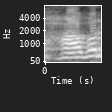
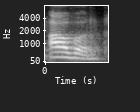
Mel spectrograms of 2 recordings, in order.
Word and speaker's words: hour: यहाँ H silent रहता है तो इसको हावर नहीं पढ़ेंगे, इसलिए हम इसमें भी यूज़ करेंगे एन का।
